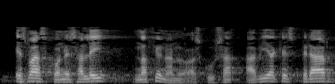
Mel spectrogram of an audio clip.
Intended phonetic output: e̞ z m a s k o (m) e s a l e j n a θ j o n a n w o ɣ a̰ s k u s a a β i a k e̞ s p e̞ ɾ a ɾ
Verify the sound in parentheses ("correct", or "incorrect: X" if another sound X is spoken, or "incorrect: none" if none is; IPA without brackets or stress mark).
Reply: incorrect: n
